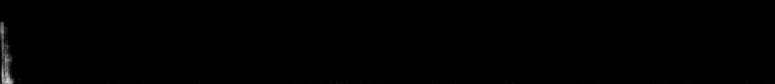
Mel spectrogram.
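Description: Nothing here calls for a fault note. The speech runs through an AMR wideband (HD Voice) path whose sound fits the 12.65 kbit/s rate, where that codec stays clear and leaves only a light coding texture.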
